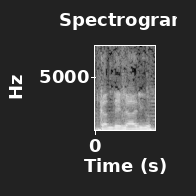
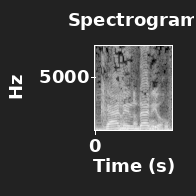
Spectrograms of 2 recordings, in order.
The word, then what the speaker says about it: calendario: Es que me cuesta pronunciar bien las palabras y me cuesta decir candelario. ¿Candelario? – Calendario.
